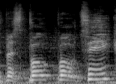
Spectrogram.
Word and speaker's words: Bespoke Boutique: the first one is bespoke Boutique yes sir it rhymes with Monique and unique it is bespoke Boutique and that's right if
